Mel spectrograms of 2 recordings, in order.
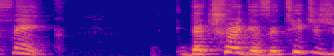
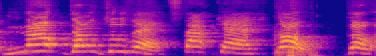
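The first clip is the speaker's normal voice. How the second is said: firm louder scold at the puppy; scolding dog; 4 semitones higher, 5 dB louder than usual. Real, not acted. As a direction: shoo the dog away firmly. Scolding puppy mid-lesson.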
